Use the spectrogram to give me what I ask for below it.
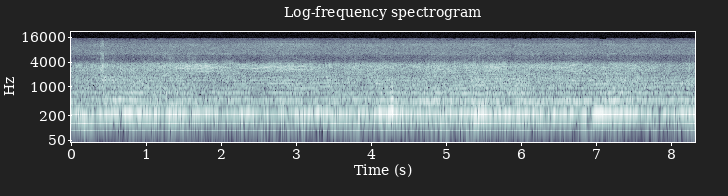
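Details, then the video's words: Honey bees swarming a 3D printed bee feeder on a workbench in Colorado in January, burning winter fat stores in unseasonable warmth; continuous buzzing hum with stacked tones, slightly swelling and fading as bees move. "45 Minutes of Honey Bees Feasting from 3D Printed Bee Feeder ASMR"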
